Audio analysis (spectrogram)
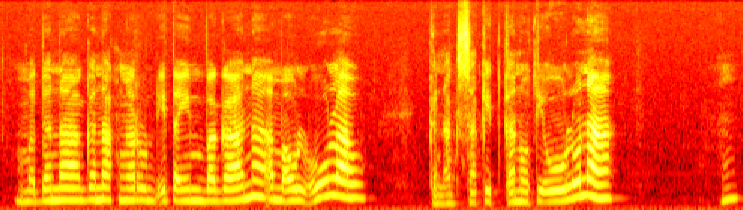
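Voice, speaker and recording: A woman's voice: mid-range voice, no room sound, lightly acted. Anxious, polite young student, acted by a woman, dry sound. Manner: polite, solicitous. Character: caring, anxious young student named Ariel. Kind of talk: audio drama acting.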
